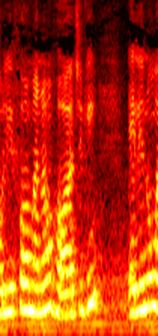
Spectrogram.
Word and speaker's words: Hodgkin: A pronúncia é essa mesmo? Linfoma não Hodgkin.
